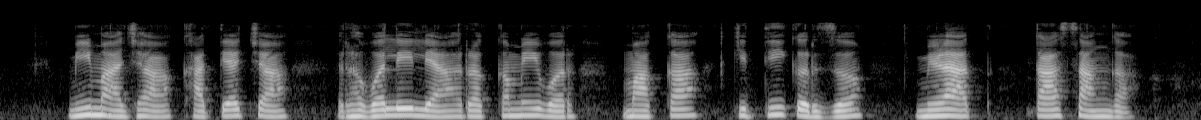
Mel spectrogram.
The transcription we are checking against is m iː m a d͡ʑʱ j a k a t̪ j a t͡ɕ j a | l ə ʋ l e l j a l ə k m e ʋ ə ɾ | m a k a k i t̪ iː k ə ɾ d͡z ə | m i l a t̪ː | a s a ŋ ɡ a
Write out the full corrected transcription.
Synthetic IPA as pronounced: m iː m a d͡ʑʱ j a kʰ a t̪ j a t͡ɕ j a | ɾ ə ʋ l e l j a ɾ ə k m e ʋ ə ɾ | m a k a k i t̪ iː k ə ɾ d͡z ə | m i ɭ a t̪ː | a s a ŋ ɡ a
